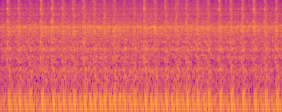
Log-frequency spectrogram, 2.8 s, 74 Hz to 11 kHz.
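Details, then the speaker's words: 2006 Yamaha Vino Classic XC50 scooter, $200 purchase, kickstarted (no battery) with old gas in it; small single thumps unevenly and sputters at idle; owners suspect deposits and plan to adjust the carb; cause unconfirmed. "there is old gas in this but it does run and it's really not that bad it definitely sounds like it's getting additional deposit"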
